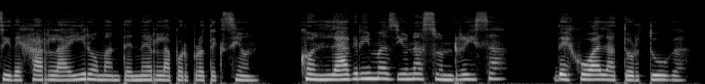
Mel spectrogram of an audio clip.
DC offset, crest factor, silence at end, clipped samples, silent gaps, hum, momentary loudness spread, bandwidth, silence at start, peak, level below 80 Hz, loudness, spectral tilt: under 0.1%; 16 dB; 0.2 s; under 0.1%; 2.75-2.87 s; none; 9 LU; 12.5 kHz; 0 s; -8 dBFS; -52 dBFS; -24 LUFS; -6 dB/octave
